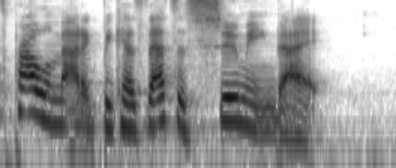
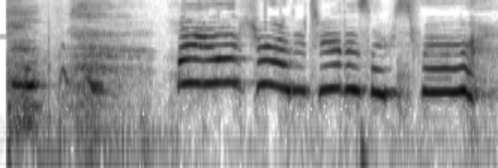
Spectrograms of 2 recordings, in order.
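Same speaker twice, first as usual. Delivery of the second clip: squeaky-high words through laughter; laughing to tears; much slower than usual. Real, not acted. Host swearing she is trying, helpless with laughter. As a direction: struggle to speak while crying with laughter. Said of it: "There's tears in our eyes".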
